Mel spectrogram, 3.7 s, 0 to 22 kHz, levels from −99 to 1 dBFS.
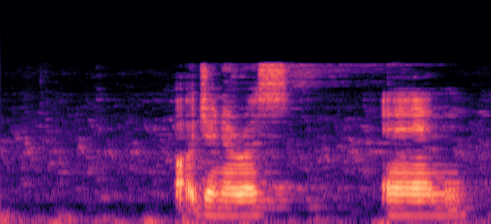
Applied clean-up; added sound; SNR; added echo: classical method WPE with log-MMSE.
